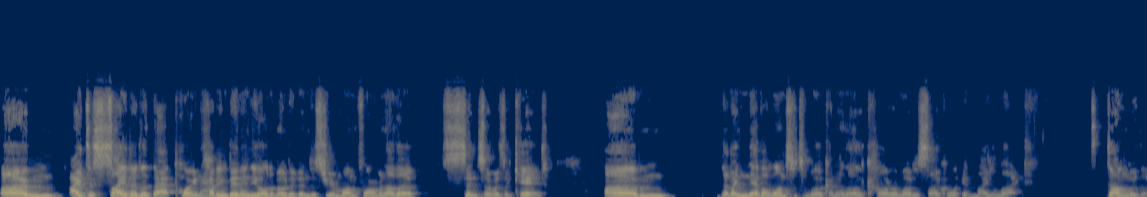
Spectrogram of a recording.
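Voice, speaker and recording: Speaking at a medium pitch, a man talks with an English accent. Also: ordinary pitch variation, moderate pace, big swings in loudness. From England. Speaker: business owner. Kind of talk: interview.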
